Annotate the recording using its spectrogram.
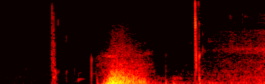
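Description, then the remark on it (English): A quiet puff of air drawn through the lips as someone puffs on a cigar to keep it going, opened by a small wet click and followed by a soft breathy rush that fades, then another faint lip smack. No one speaks. “Say a couple of puffs, keep the cigar going.”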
